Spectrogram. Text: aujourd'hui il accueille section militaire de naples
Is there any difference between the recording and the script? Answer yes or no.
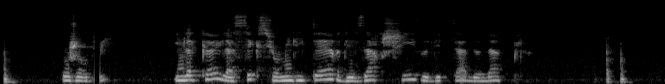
yes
